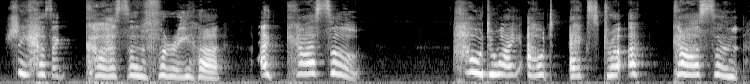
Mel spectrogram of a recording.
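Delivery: put-on loud, high-pitched chavvy English accent. Voice actor performing a requested line for chat, chavvy accent. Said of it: "chavvy kind of accent".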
